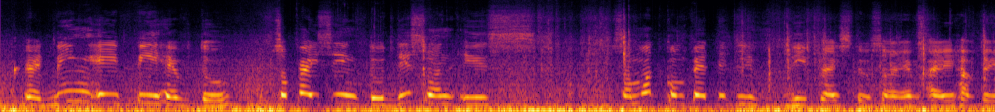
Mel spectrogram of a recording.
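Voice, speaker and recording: The man speaks at a moderate pace. The sound is dry with no echo, and background noise is noticeable. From Philippines. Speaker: car reviewer. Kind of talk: car review while driving. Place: car. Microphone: phone near.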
